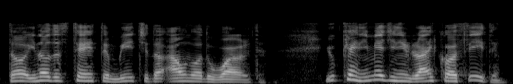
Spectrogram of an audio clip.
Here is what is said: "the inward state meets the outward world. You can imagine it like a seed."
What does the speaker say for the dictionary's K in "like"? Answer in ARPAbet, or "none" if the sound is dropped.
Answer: K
